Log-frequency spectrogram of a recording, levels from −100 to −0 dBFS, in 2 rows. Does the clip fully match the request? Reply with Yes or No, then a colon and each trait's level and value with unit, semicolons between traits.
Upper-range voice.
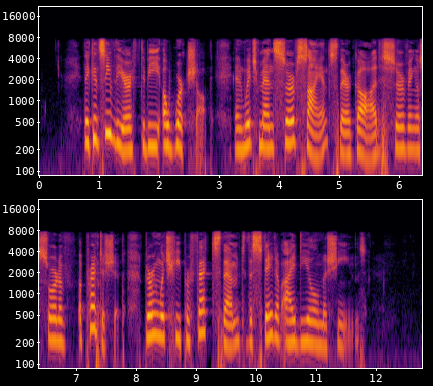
Yes: high, 215 Hz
